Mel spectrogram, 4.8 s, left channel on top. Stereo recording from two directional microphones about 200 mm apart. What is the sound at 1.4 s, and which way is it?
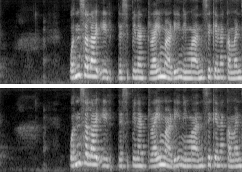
A woman's voice, 40° left (ahead or behind).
